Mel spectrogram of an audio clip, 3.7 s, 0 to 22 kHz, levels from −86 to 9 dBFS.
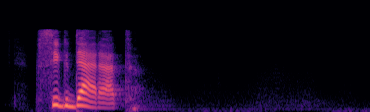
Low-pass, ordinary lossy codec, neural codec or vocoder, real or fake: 7.2 kHz; none; codec, 16 kHz, 0.5 kbps, X-Codec, WavLM features, trained on Multilingual LibriSpeech; fake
